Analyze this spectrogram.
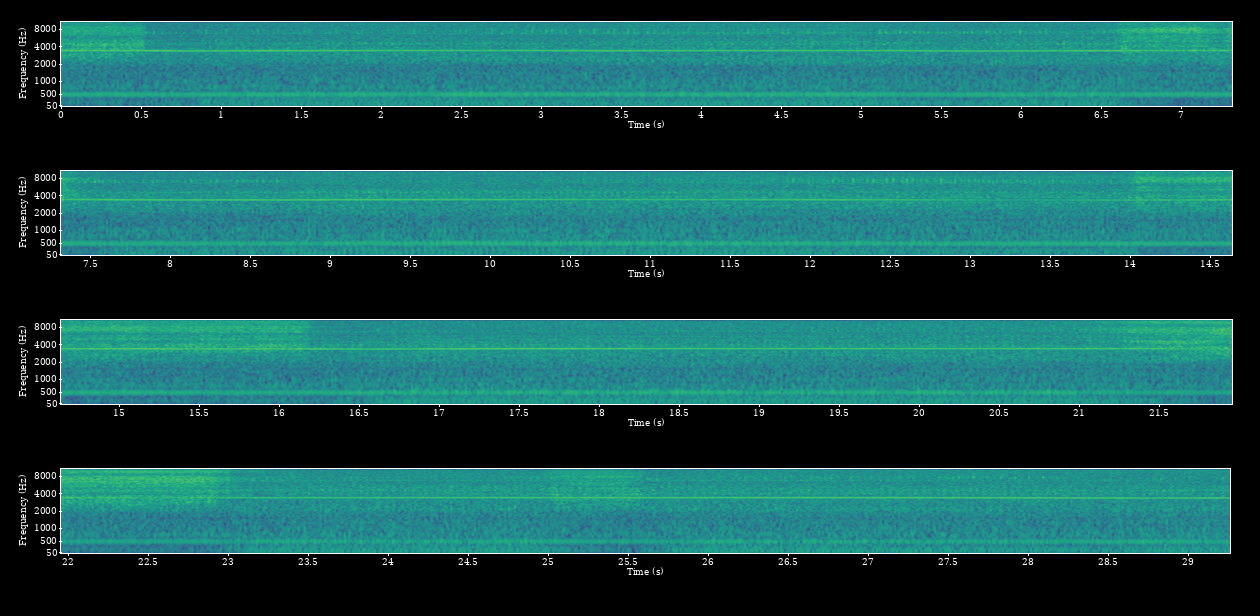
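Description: Vacuum cleaner running steadily with a high whine, its suction driving a Lego inline two-cylinder vacuum engine that runs with a steady rhythmic chatter. A few times a brief rush of hissing air breaks in and the engine's rhythm drops out.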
